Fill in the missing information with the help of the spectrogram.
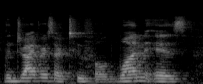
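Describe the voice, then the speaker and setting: A man's voice: mid-range voice, fairly even intonation, normal speed, bright, forceful tone. Earnest young man in an echoey room. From grew up between West Africa and the US East Coast. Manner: earnest, thoughtful, with frequent restarts. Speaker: chemical engineering professor, guest. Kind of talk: interview answers.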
